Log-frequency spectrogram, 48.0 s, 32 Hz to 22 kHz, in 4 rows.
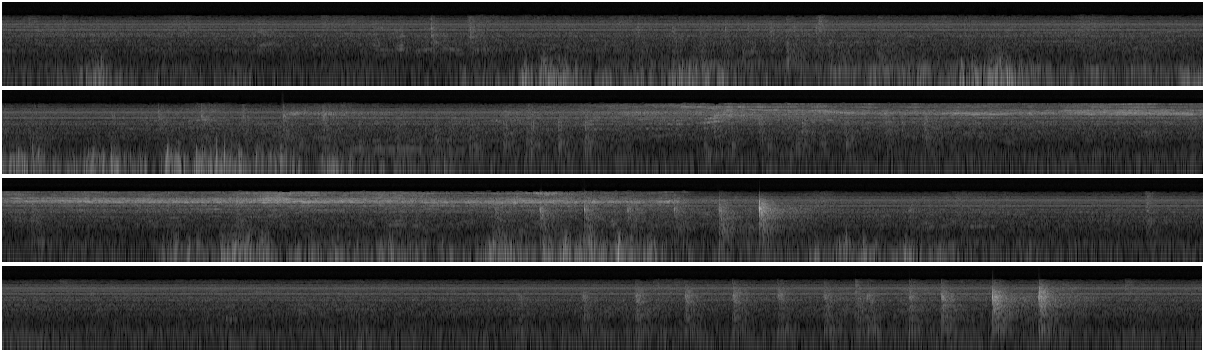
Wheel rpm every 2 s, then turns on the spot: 0, 0, 0, 0, 0, 0, 0, 0, 0, 0, 0, 0, 0, 0, 0, 0, 0, 0, 0, 0, 0, 0, 0, 0.
none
